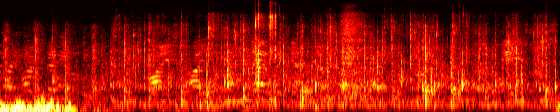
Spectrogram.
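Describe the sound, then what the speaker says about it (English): Horses pass by on a countryside walking trail, their hooves clip-clopping in a steady rhythm at close to middle distance, with a voice speaking at the start. "And here come some horses."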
